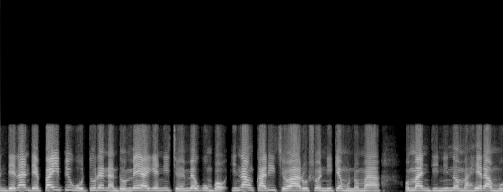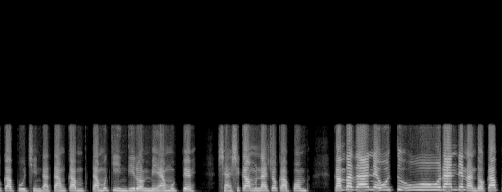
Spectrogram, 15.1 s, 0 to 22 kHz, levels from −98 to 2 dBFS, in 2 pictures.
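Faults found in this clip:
4-bit ADPCM compression, whole clip, 0 to 15 s. Gritty hiss riding every loud speech passage, tracking level. Sharp attacks distorted where step size lags. Nothing above 7.8 kHz, which points to a 16 kHz sample rate and fits 64 kbps. Heavy codec damage. Probable component: legacy encoder in the capture or storage chain.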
